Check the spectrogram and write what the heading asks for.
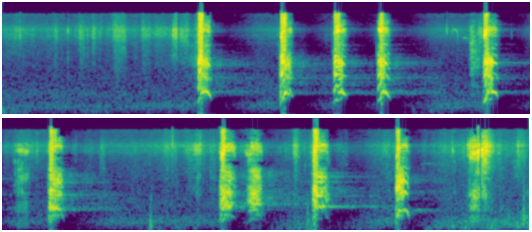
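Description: American Eskimo puppy barking: eleven short, sharp, high barks in an uneven series, starting about two seconds in.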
